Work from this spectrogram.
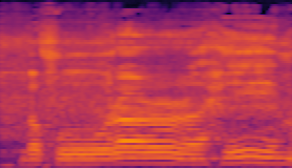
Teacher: من ربک غفور الرحیم، را کے اوپر دو زبر کی تنوین ہے، دو زبر کی تنوین کے بعد حروف یرملون کے 6 حرفوں میں سے را ہے، اس لیے دو زبر کی تنوین کو بلا گناہ کے پڑھیں گے ملا کر، اس کو ادغام تام بلا گناہ کہتے ہیں۔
